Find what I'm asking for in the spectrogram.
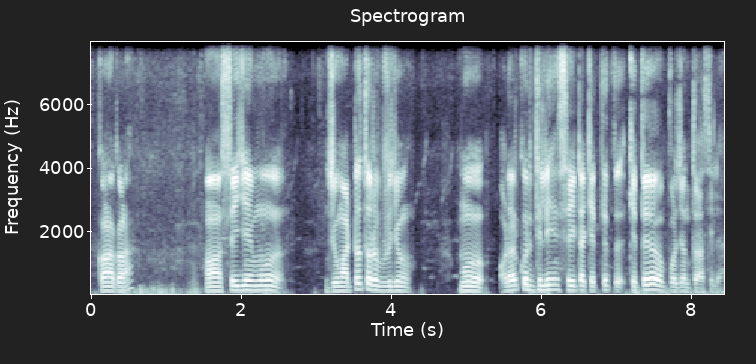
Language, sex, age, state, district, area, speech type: Odia, male, 18-30, Odisha, Balangir, urban, spontaneous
